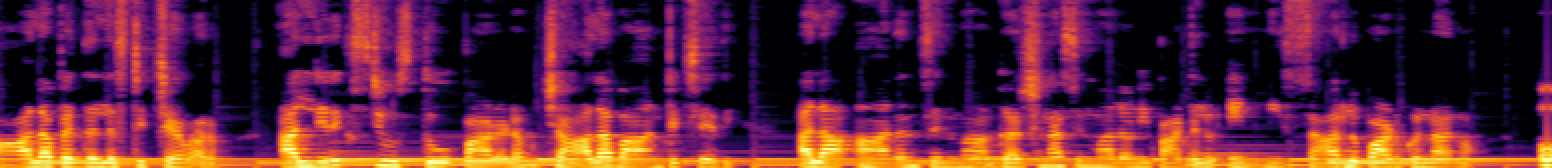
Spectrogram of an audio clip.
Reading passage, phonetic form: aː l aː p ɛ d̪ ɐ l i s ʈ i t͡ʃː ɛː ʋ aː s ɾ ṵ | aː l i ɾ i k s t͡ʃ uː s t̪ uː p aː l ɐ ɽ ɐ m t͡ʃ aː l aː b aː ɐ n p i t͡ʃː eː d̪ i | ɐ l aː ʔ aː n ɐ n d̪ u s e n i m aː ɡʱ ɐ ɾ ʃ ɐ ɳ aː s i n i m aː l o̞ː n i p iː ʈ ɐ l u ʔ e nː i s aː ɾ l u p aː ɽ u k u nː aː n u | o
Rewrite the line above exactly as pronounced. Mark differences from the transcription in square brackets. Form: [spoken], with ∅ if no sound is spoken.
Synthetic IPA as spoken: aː l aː p ɛ [d̪ː] ɐ l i s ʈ i t͡ʃː ɛː ʋ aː [∅] ɾ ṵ | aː l i ɾ i k s t͡ʃ uː s t̪ uː p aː [ɽ] ɐ ɽ ɐ m t͡ʃ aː l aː b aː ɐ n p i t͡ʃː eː d̪ i | ɐ l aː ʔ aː n ɐ n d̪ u s [i] n i m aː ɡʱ ɐ ɾ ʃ ɐ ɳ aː s i n i m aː l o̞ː n i p [aː] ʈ ɐ l u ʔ e nː i s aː ɾ l u p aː ɽ u k u nː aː n u | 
